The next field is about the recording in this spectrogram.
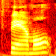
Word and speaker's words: Thamel: Pete Thamel, rhymes with camel, and our friend Pat Forty.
